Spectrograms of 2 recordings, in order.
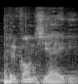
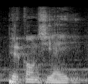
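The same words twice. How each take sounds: The two takes are said the same way.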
